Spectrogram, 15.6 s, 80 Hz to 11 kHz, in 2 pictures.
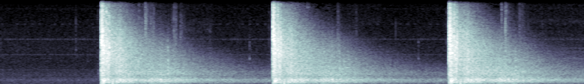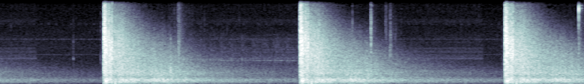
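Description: A 1941 Tula SVT-40 semi-automatic rifle in 7.62x54R fired six times, a shot every two to three seconds, each crack followed by a long echoing decay.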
